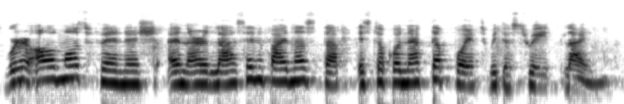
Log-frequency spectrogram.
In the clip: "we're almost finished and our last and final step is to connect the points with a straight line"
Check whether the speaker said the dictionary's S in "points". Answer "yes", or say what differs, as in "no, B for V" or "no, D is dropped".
no, S is dropped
